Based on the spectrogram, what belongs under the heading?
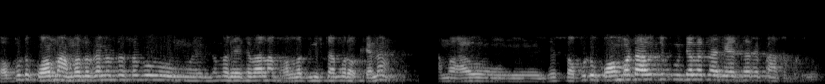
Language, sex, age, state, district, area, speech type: Odia, male, 45-60, Odisha, Dhenkanal, rural, conversation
